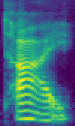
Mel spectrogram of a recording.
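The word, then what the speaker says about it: taille: up from the computer it's a french word pronounced like tai she announced it means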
